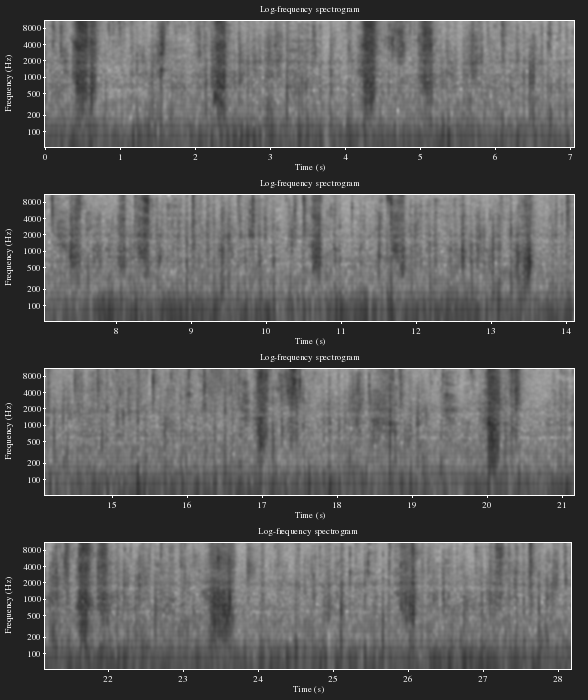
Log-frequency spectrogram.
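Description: Close-miked eating sounds: noodles slurped from broth and chewed, with irregular wet mouth smacks and clicks. A steady low hum runs underneath.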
